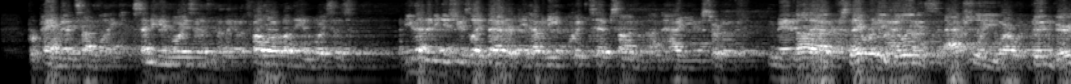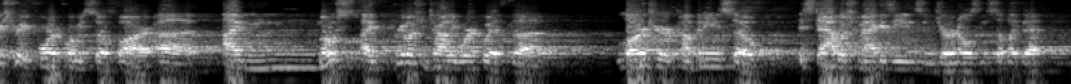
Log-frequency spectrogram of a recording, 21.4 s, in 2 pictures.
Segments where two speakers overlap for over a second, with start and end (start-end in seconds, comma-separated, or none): 7.9-10.6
